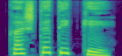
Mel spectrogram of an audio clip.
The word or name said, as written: ಕಷ್ಟತೆಗೆ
